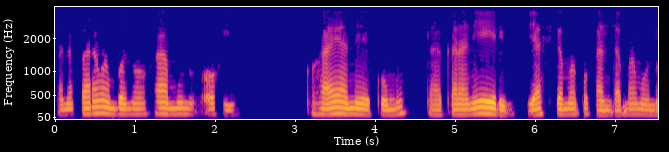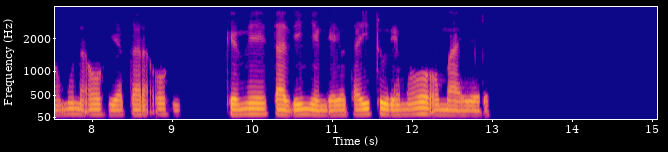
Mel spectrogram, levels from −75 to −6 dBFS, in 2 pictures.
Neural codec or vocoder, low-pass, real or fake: none; 3.6 kHz; real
